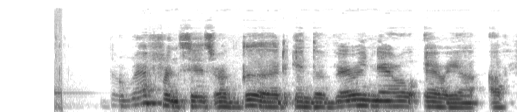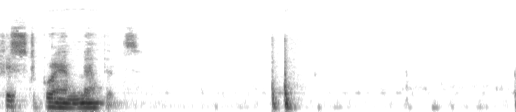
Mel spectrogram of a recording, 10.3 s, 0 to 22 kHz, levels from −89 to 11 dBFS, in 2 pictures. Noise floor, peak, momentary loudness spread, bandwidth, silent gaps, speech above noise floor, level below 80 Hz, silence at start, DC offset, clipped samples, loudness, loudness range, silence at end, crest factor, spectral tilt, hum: -83 dBFS; -2 dBFS; 14 LU; 8.4 kHz; none; 68 dB; -54 dBFS; 0.55 s; under 0.1%; under 0.1%; -16 LUFS; 21 LU; 2.25 s; 16 dB; -6.5 dB/octave; none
